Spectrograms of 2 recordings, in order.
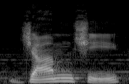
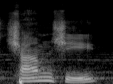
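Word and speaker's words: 참치: they were like oh it's because you said like jam Chi tuna is Cham Chi and jamji which sounds almost identical is like a slang word for so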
